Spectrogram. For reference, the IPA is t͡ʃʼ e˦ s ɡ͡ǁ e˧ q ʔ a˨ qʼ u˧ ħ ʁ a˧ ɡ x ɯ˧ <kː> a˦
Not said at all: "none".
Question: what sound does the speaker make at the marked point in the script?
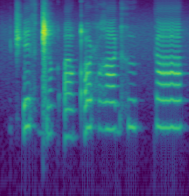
kː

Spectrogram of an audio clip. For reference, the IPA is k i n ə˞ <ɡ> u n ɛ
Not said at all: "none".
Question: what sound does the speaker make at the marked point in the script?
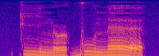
ɡ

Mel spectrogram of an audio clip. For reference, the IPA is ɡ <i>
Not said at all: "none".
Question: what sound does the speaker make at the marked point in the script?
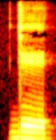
e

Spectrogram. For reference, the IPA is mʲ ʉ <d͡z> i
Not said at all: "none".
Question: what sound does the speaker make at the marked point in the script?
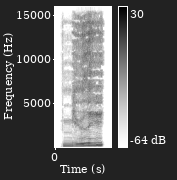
ð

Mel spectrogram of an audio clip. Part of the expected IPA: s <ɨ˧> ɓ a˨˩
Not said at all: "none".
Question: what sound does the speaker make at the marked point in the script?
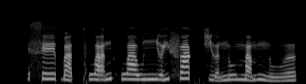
e˧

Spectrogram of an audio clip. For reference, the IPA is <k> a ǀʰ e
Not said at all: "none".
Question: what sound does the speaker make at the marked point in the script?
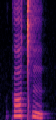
k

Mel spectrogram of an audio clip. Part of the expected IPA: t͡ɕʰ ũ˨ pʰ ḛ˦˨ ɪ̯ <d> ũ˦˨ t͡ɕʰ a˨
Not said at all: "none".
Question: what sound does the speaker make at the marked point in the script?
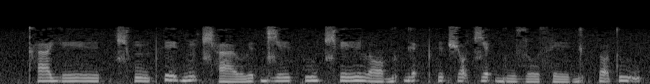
ɡ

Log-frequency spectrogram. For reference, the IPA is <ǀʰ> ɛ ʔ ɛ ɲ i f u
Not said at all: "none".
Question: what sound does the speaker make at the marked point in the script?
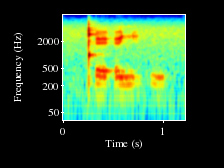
ǃʰ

